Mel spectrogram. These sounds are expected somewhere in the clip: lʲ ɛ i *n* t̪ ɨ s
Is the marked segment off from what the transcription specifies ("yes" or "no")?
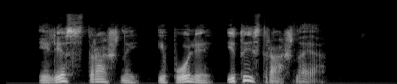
yes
